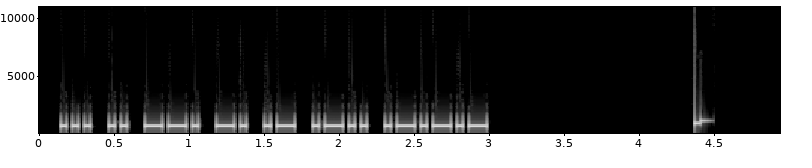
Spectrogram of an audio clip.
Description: Morse code, heard as a keyed tone, about 30 wpm, 700 Hz. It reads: SIGNAL.
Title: Sentences from Top 1400 Words 30wpm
